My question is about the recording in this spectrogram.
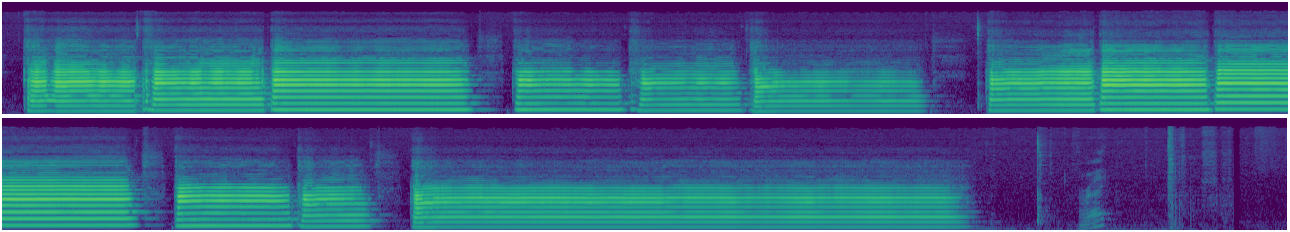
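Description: Solo trumpet playing a slow exercise melody in its low register: phrases of three or four held notes separated by short breaths, ending on one long note held for about five seconds.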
